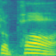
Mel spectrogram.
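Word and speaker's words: ἀπό: It's pronounced a pa, it means away from.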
